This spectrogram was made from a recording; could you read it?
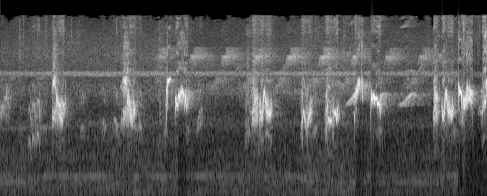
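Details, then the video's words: Red-whiskered bulbul song for luring wild birds and exciting a decoy bird: scattered bright whistled phrases, some slurred upward, grouped into quicker runs near the end, with a steady background tone. "CHÀO MÀO HÓT GỌI BỔI CHÉ CĂNG ĐÉT QUÁ HAY - KÍCH CHIM NHANH CĂNG LỬA"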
